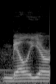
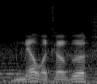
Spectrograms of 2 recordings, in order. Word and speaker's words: Melia: Because Chugga likes Shulk and Melia, and I like Shulk and Fiora. Melika, that's a weird way to mispronounce that.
